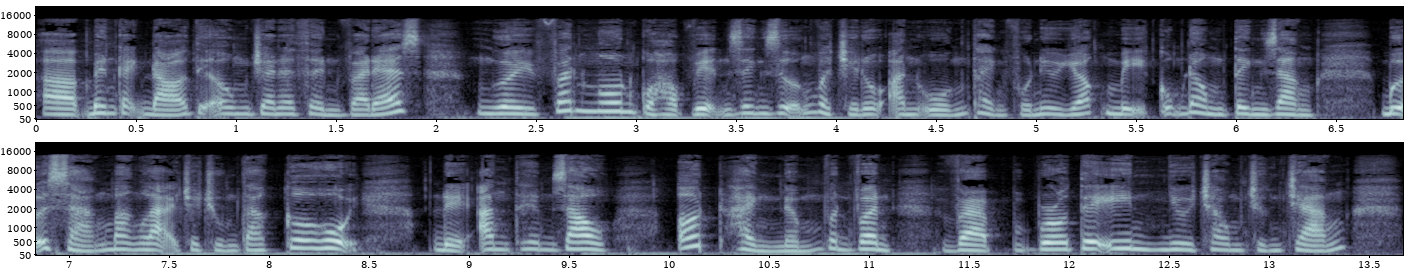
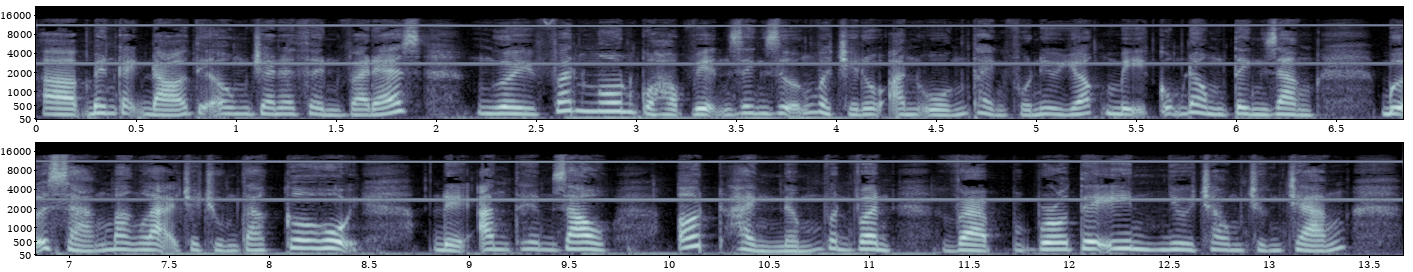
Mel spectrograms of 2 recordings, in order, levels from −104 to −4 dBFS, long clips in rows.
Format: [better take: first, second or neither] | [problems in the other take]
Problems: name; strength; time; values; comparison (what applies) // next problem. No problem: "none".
first | high-pitched whine; loud; throughout; 11 kHz, 9 dB below the speech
